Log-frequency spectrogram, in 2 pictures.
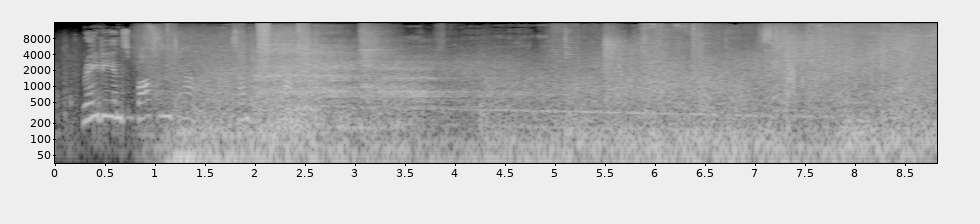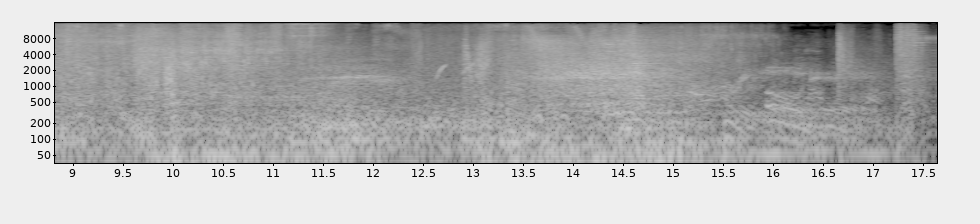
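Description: Magic spells whoosh, crackle and boom in a fast fight.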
